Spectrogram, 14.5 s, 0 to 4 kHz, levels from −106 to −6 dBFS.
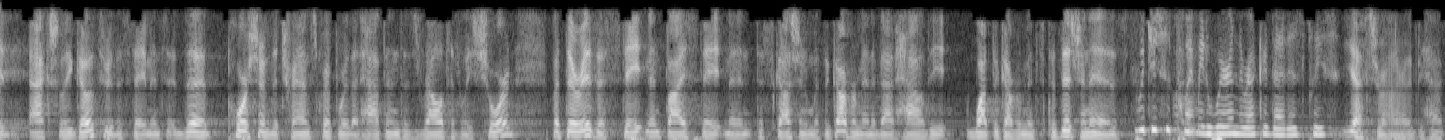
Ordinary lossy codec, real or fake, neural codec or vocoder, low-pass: MP3, 32 kbps; real; none; 3.6 kHz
